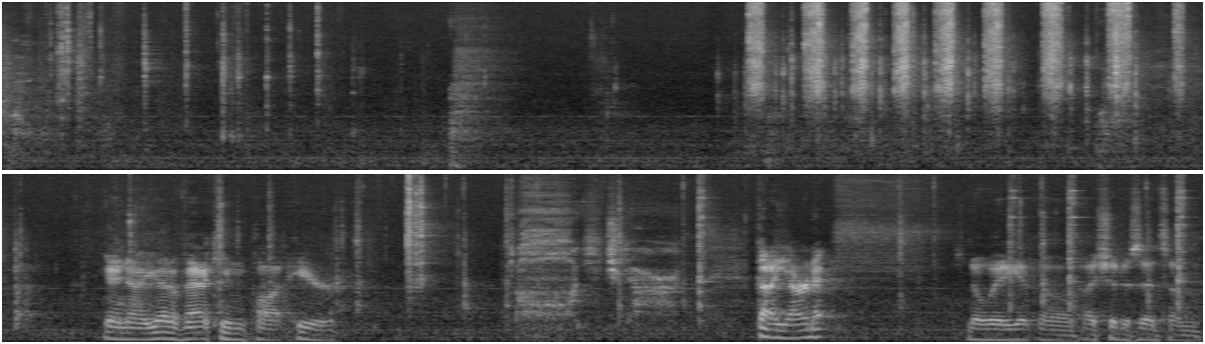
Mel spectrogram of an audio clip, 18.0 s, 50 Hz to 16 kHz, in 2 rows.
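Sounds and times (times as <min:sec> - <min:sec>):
metal tools clicking and rattling: 0:16.5 - 0:18.0.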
